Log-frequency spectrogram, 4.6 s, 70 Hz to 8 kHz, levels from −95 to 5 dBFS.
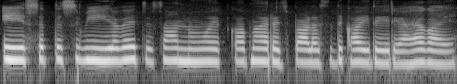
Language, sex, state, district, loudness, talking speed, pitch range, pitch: Punjabi, female, Punjab, Kapurthala, -17 LUFS, 155 wpm, 240-270 Hz, 255 Hz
